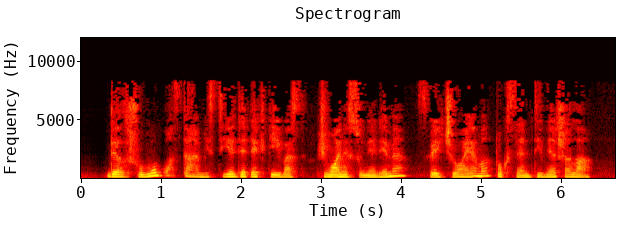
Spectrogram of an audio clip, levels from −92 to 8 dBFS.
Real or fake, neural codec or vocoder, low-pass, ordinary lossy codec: fake; codec, 16 kHz in and 24 kHz out, 0.6 kbps, FocalCodec, streaming, 2048 codes; 10.8 kHz; MP3, 32 kbps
